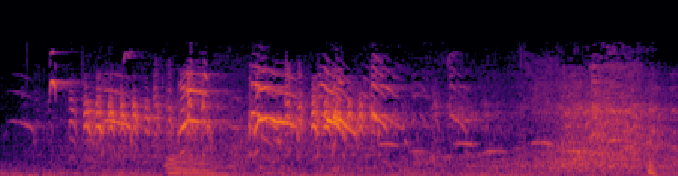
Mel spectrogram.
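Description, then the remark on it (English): Several seagulls, the seagull accompaniment to Roy Plumley's desert island, call out together in a busy, overlapping chorus of squawks and cries, loud at first, then thinning to a fainter murmur of calls. “John, the odd thing about Roy Plumley's desert island with its seagull accompaniment is that you're not likely to find gulls around at all on a tropical island.”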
